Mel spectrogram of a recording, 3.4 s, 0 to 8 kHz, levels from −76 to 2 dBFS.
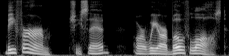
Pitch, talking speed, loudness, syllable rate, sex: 145 Hz, 155 wpm, -18 LUFS, 3.7 syllables/s, male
